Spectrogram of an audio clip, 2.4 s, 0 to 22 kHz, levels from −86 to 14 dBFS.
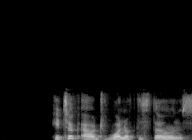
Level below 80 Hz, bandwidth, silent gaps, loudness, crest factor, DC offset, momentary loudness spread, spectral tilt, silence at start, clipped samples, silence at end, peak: -66 dBFS; 7.8 kHz; none; -19 LUFS; 16 dB; under 0.1%; 5 LU; -4.5 dB/octave; 0.7 s; under 0.1%; 0 s; -4 dBFS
